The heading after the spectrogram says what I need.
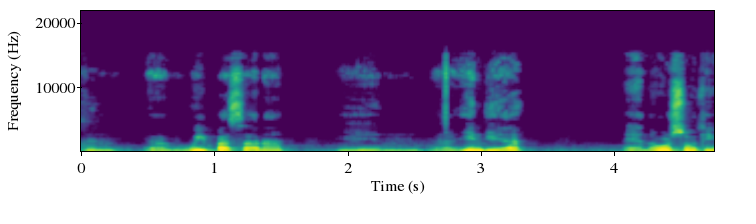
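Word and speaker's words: Vipassana: A N A vasana or vasana it is pronounced in we pasana in India and also the avat course and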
